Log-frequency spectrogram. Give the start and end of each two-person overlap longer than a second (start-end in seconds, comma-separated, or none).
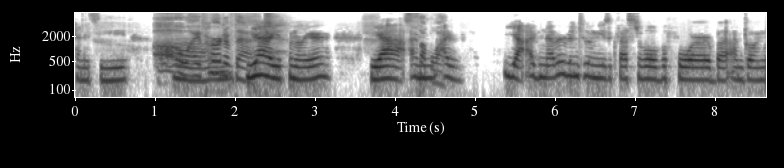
1.2-2.5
